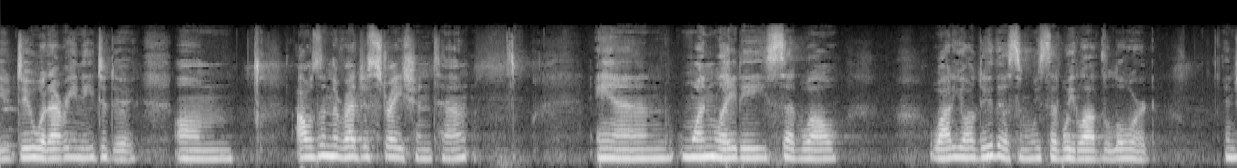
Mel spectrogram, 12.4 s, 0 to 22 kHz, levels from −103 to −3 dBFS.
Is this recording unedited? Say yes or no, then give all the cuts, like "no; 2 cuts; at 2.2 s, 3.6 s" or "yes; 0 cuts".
no; 2 cuts; at 1.7 s, 10.6 s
